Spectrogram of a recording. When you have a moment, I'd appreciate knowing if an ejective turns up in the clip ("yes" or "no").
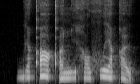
yes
